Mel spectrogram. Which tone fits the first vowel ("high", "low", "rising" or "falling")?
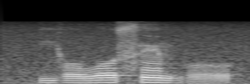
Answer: low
